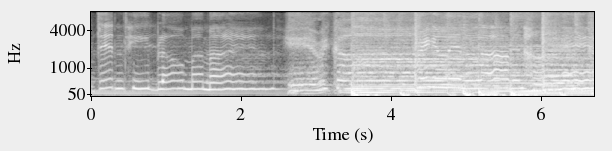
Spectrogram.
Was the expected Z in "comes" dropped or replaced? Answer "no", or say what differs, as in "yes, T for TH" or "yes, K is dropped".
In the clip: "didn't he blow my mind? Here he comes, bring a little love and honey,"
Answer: yes, Z is dropped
